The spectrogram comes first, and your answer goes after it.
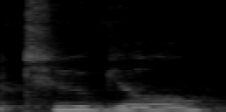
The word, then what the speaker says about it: tubule: what it sounds like so for tubule um yes exactly the same and the tubule is a slender elongated anatomical Channel okay good so as I mentioned you can use that ooh vowel that also said that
